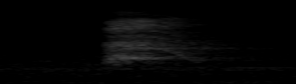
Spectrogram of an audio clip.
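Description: A fox gives a single harsh, raspy bark, a brief hoarse burst directed at a coyote.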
